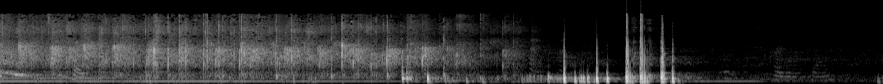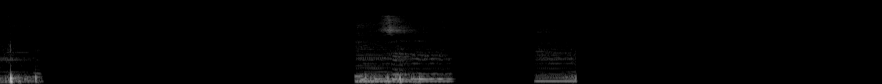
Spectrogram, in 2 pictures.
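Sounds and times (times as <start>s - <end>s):
audience clapping: 0.0s - 5.9s.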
